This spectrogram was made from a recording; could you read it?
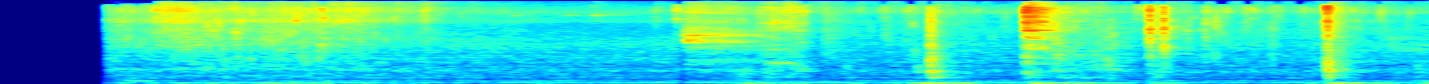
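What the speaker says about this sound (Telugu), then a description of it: "గరిటెతో చికెన్ ముక్కలన్నిటినీ ఈ విధంగా కలుపుకోవాలి." Chicken pieces fry in hot oil in a pan, a steady sizzle interrupted by several loud scraping clanks as a ladle stirs them up close.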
